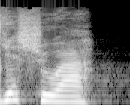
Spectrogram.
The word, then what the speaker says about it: Yeshua: Pamela Rigby và Jesus Tôi gặp Giêsu là tên gọi của Chúa Giêsu bằng tiếng Do Thái cổ, phát âm trong tiếng Anh như chữ Yeshua khi tôi 33 tuổi.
